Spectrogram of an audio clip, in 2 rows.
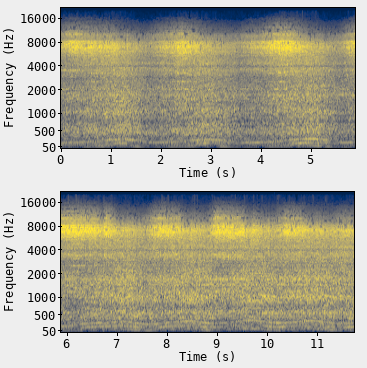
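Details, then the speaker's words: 1983 Toyota Hilux 18R engine idling just after timing chain replacement that cured bad rattling; even idle with gently wavering hum, no knocks or rattles; runs smooth and healthy. "down so after 3 days of wrenching on this thing we've gone to pretty much complete now she runs smooth everything's in there so yeah can't be happier than that"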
